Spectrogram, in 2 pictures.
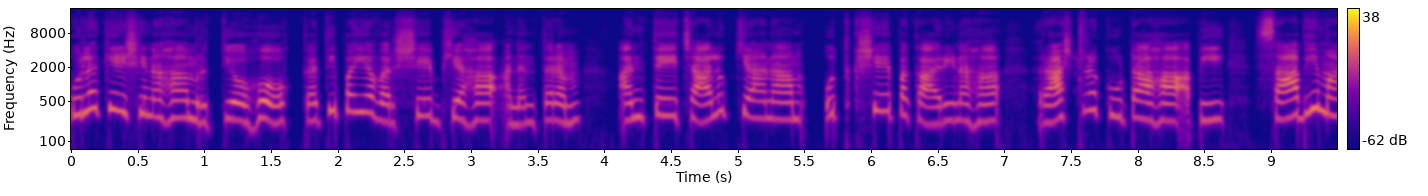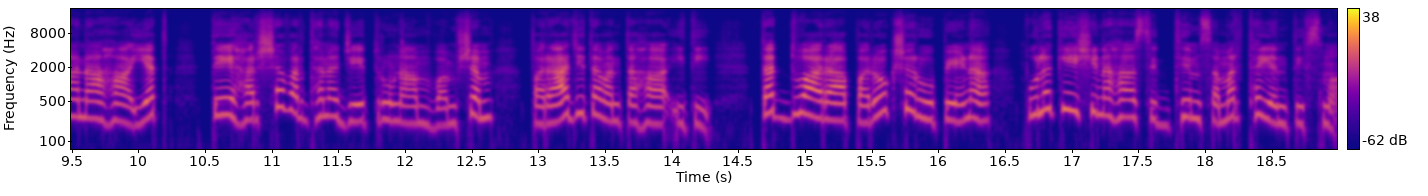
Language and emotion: Sanskrit, neutral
